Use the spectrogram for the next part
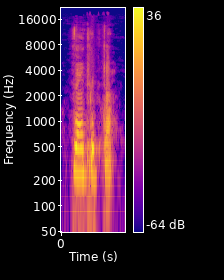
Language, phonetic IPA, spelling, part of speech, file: Polish, [vɔ̃nˈtrupka], wątróbka, noun, Pl-wątróbka.ogg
